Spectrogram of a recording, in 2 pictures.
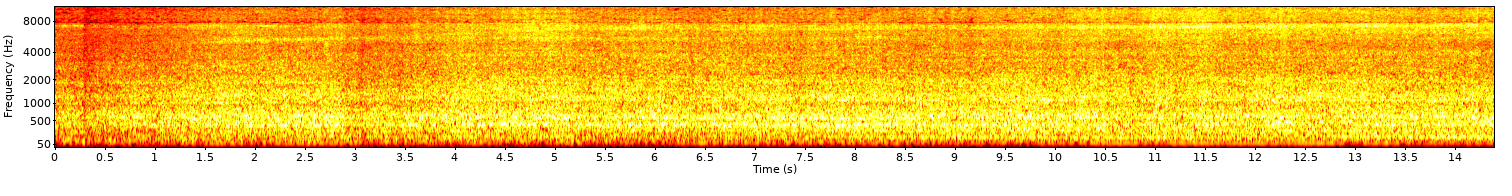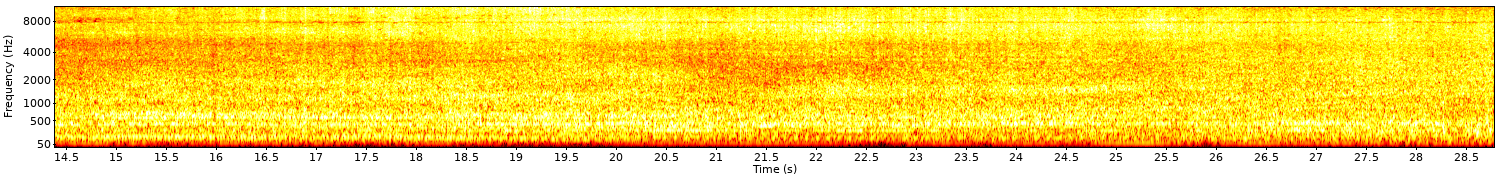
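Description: Diesel locomotive hauling a passenger train past at close range. The engine's drone is strongest around the middle, then the carriages' wheels roll steadily over the rails as they go by.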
